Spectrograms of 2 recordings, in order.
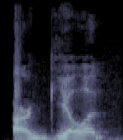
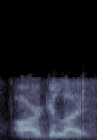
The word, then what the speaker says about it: Argillite: Jason watching Free Speech TV in Argillette, Kentucky. Is that how you say it? Argillite. Argillite.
